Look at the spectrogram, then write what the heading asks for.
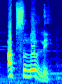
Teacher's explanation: Feel that catch in your throat on the B. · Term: glottal stop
